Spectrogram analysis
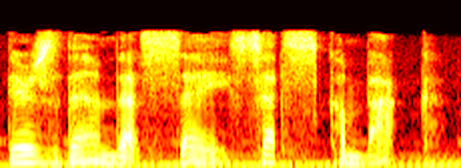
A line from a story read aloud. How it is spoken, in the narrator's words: he leaned forward with a dark, beetling face and whispered harshly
